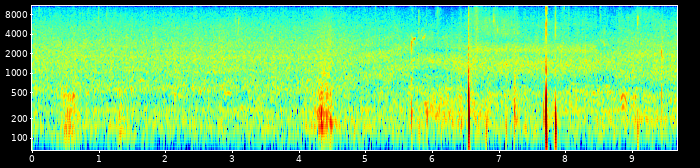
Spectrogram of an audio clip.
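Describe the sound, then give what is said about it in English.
Steady rain hisses softly in the background, a continuous wash of drops, with a few sharp isolated taps like drips landing toward the end. “It's still raining.”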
